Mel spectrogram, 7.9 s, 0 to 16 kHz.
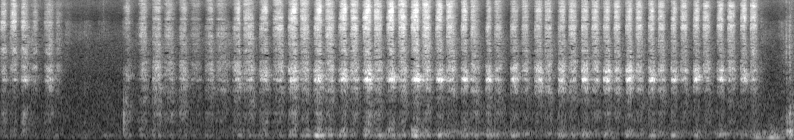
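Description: A green colored pencil shades a flat paper coloring page on a table with fast back-and-forth rubbing. After a brief pause near the start, the strokes come in a steady, rapid scratchy rhythm with a bright, papery hiss and a faint whistling tone near 1.8 kHz.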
